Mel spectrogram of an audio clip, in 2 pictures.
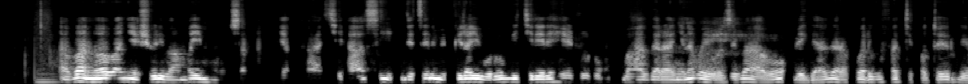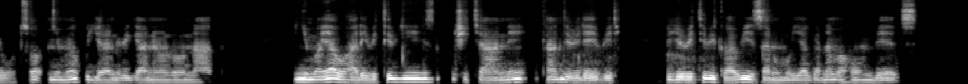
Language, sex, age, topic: Kinyarwanda, male, 18-24, education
